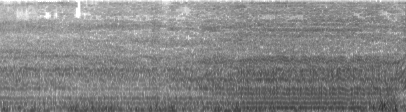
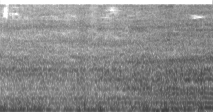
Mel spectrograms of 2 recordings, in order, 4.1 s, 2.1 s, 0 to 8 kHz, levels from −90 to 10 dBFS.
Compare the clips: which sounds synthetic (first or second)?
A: second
